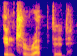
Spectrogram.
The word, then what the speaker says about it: interrupted: This word here, instead of interrupted, it's interrupted.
